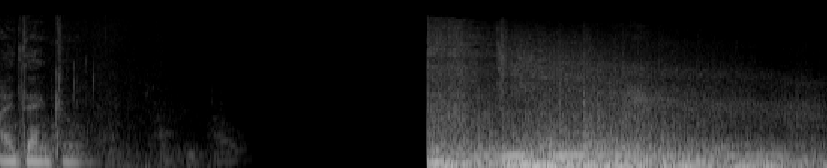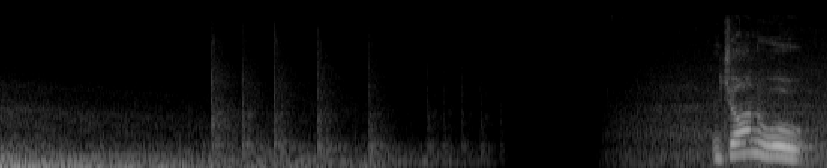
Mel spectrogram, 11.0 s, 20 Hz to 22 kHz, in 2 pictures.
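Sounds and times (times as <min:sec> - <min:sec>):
low rumbling music sting: 0:02.9 - 0:07.0.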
